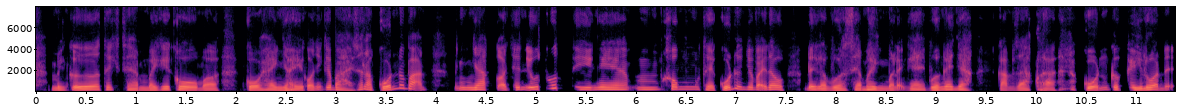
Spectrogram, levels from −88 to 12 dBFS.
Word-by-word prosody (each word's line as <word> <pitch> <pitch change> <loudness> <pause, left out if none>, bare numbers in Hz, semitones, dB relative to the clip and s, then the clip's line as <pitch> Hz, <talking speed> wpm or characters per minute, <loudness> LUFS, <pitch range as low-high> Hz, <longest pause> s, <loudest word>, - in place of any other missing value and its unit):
mình 110 -4 -2
cứ 155 +2 +5
thích 165 0 -3
xem 135 -4 -2
mấy 120 0 +1
cái 150 - +3
cô 140 -3 +4
mà 110 -3 0 0.3
cô 125 - +4
ấy 140 +2 -1
hay 145 -1 +1
nhảy 125 -7 +1
có 140 - +2
những - - -5
cái 190 - +1
bài 140 -9 -2
rất 200 - -4
là 200 - +2
cuốn 160 - +3
á 295 - -2
bạn. 230 -8 +1 0.3
Nhạc 175 +1 +1
ở - - +1
trên 195 -1 -2
YouTube 270 +11 0
thì 185 -3 -1
nghe, 195 0 +3
ừm, 185 0 -3
không 205 +1 -3
thể 135 -5 0
cuốn 155 +7 +2
được 225 - -1
như 195 -1 -2
vậy - - +1
đâu. 185 -3 +3 0.2
Đây 150 +1 +2
là 140 -2 +2
vừa 125 0 +1
xem 145 +4 -2
hình 140 -6 +2
mà 115 - -1
lại - - -4
nghe 150 +1 -1
vừa 135 0 +4
nghe 155 +1 +3
nhạc, 150 -3 0 0.3
cảm 105 0 -3
giác 130 +4 -3
là 95 - -1 0.3
cuốn 140 +5 +2
cực 165 - -1
kỳ 160 -3 +2
luôn 165 -1 +4
ấy. 155 - -7
155 Hz, 285 wpm, -22 LUFS, 135-185 Hz, 0.3 s, cứ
